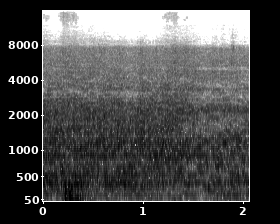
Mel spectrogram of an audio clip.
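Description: Steady background noise, an even hiss with no speech, with a faint low thump about a quarter second in.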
